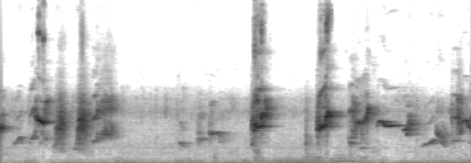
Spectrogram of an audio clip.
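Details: Long-tailed shrike giving bursts of high chattering and whistled mimicry separated by short quiet gaps, including sharp clicking notes.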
